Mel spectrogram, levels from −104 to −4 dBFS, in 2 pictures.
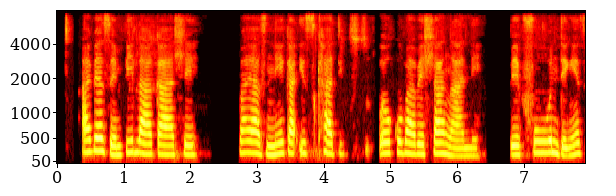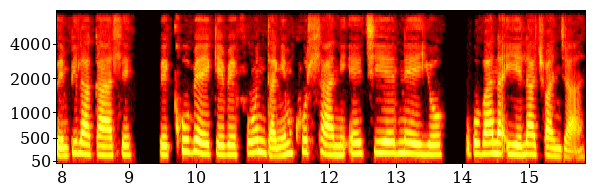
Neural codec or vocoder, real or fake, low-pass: none; real; 7.2 kHz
